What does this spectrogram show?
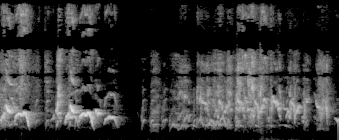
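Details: Wild sooty-headed bulbuls ganging up in an attack before capture: two loud bubbly phrases, a short pause, then a continuous hoarse chattering mass from several birds together.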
